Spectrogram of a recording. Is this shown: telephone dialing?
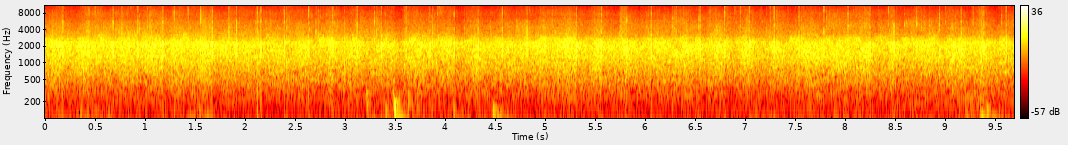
no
